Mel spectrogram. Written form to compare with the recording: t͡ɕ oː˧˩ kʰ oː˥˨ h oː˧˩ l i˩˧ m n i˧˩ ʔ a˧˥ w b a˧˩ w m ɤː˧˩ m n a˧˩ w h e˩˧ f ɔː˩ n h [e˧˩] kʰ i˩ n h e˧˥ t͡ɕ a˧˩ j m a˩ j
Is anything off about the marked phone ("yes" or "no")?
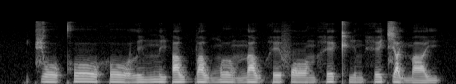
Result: yes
